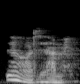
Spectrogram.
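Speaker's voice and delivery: normal talking voice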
